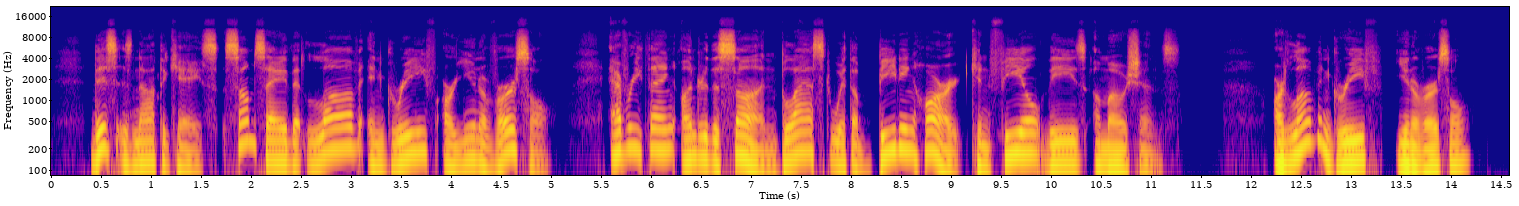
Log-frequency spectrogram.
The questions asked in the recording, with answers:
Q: Are love and grief universal?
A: Yes, love and grief are universal.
